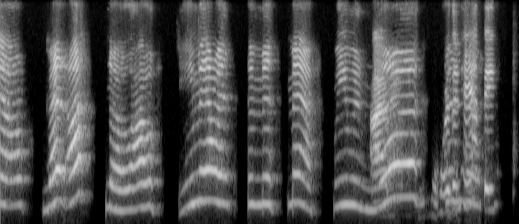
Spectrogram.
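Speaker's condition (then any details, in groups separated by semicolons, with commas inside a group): Cerebral palsy, spastic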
